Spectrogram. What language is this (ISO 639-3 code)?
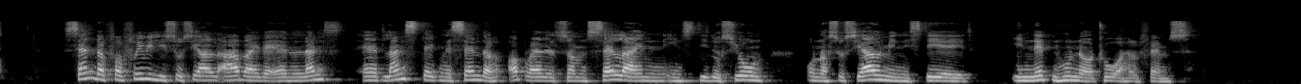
dan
